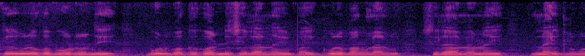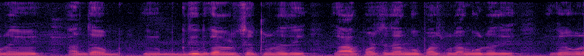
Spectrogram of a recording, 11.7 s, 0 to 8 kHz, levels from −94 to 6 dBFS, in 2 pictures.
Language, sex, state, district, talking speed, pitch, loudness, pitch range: Telugu, male, Telangana, Karimnagar, 155 wpm, 155 Hz, -33 LUFS, 145-160 Hz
